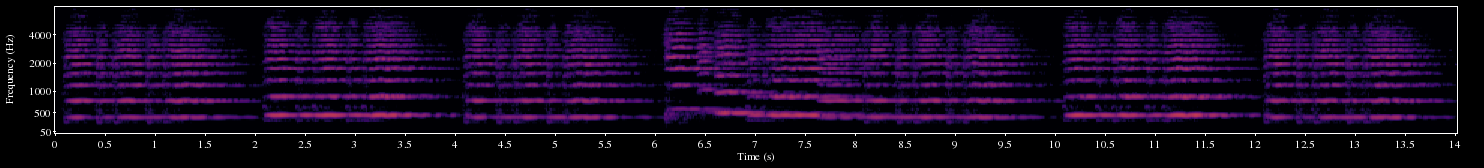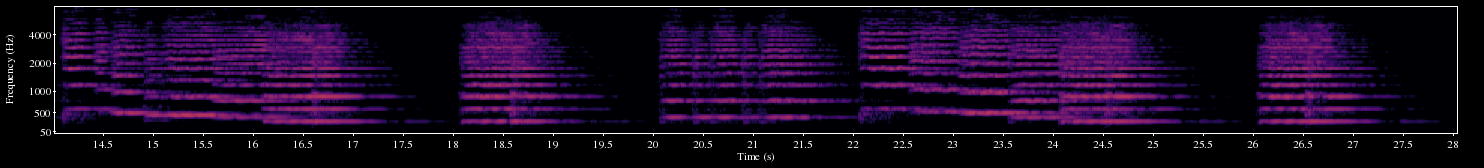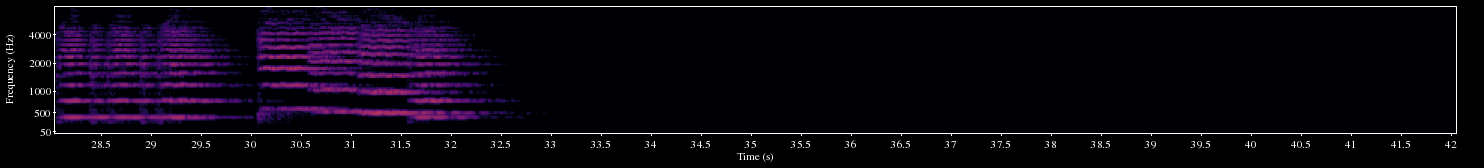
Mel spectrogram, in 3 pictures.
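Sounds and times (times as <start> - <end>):
violin: 0.1 - 17.4, 18.1 - 19.4, 20.1 - 25.3, 26.1 - 27.4, 28.1 - 32.4.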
